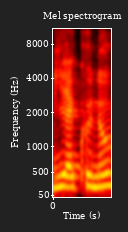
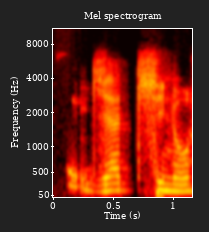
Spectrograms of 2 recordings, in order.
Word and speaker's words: Giacchino: Moi, je dis Michael Giacono, mais ça ne doit pas se dire comme ça, je pense. – Bah, si, si, je pense que ça peut se dire comme ça. C'est Giacchino, je crois, mais.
